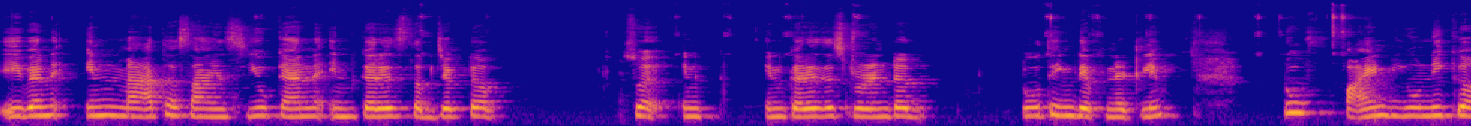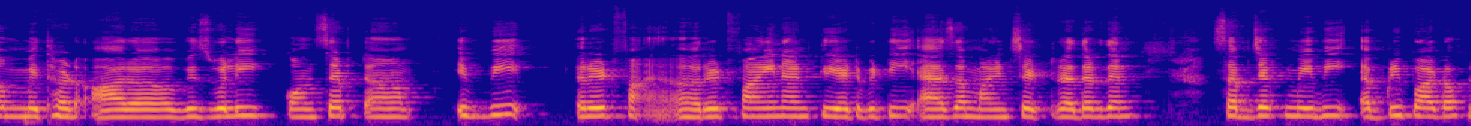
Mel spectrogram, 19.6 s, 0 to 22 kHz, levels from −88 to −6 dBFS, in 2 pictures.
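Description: A recording of speech with no technical fault to report: level, timing and continuity hold steady throughout, with no dropouts, glitches or distortion anywhere in the signal.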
